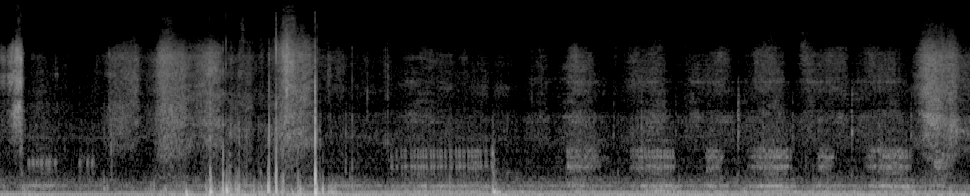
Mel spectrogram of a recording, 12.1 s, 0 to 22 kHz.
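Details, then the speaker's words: 2021 Lada Vesta in rainy weather, newer vulcanized anti-roll bar bushings: short rubbery squeaks repeat about every second as the body moves; stabilizer bar bushings squeaking again despite the claimed fix. "Втулки скрипят, ребят. Не знаю, они там вроде как новый вариант, вулканизированные. Но у нас сейчас погода дождик. И реально втулочки-то опять скрипят."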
